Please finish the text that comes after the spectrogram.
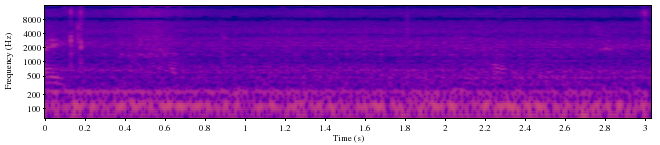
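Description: A mini excavator fitted with a mulcher mower runs its engine at a steady, throbbing idle, a close, constant low drone throughout.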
